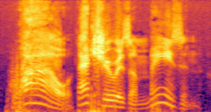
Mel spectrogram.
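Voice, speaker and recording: A man's voice: fairly high pitch, big pitch swings, unhurried, very noisy, voice pushed up. A man voicing a friendly young female farm pony with a raised, curious voice.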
